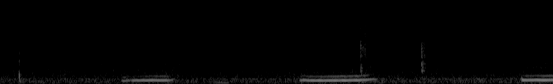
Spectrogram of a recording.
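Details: Deeply sleeping domestic cat indoors in winter, producing flat, low humming snores that lift slightly at the end, spaced about every two seconds, with a couple of sharp clicks between breaths.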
